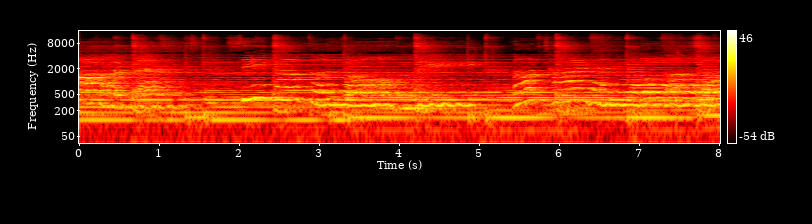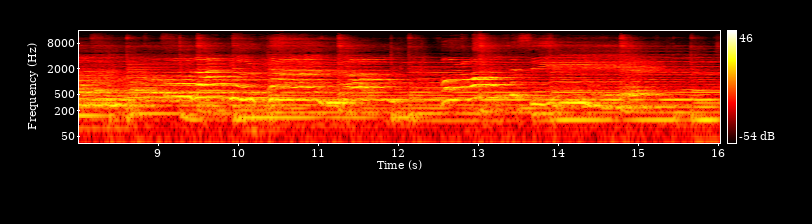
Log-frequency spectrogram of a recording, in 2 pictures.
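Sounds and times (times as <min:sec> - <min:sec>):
woman singing: 0:00.0 - 0:15.4
low instrumental accompaniment: 0:00.0 - 0:16.0.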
